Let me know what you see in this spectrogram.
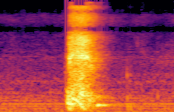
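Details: A single sharp, explosive sneeze with a short trailing sound, from a woman with a bad cold.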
